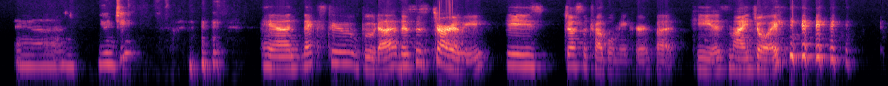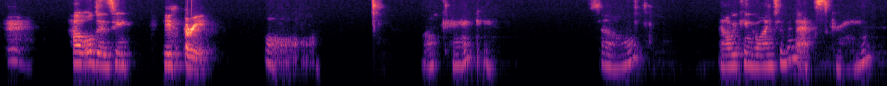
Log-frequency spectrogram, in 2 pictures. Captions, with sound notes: And Yunjee? - (laughs) And, next to Buddha, this is Charlie. He's just a troublemaker, but he is my joy. (laughs) - How old is he? - He's three. - Aww, okay. So now we can go into the next screen.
